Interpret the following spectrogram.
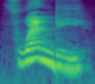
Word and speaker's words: Friendy: She called him her Friendy, which came out pronounced Fwendy. Now you know!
